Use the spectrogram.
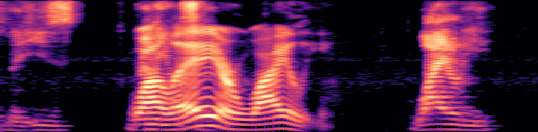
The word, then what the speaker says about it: Wiley: who that is but he's wallet or wiley wiley spell that w-i-l-e-y from atlanta like he was on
